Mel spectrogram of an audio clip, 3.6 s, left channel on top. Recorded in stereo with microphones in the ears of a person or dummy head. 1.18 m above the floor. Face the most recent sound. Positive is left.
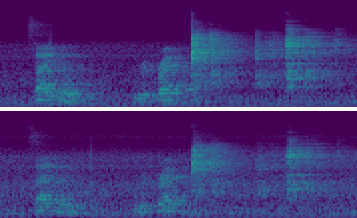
turn(degrees=25)  # may be behind; listen again after turning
